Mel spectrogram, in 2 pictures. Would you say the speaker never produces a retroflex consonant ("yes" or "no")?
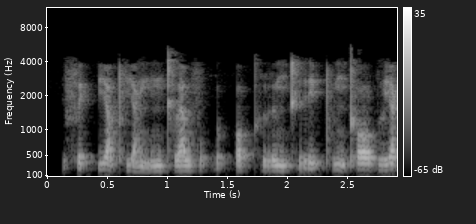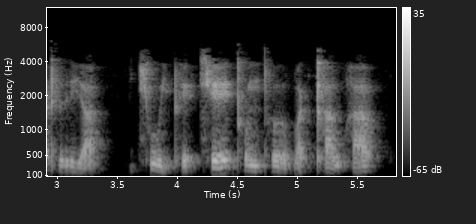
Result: yes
